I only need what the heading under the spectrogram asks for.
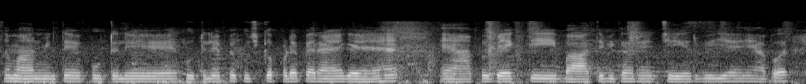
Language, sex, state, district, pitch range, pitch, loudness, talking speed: Hindi, male, Chandigarh, Chandigarh, 130-140 Hz, 135 Hz, -17 LUFS, 170 wpm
